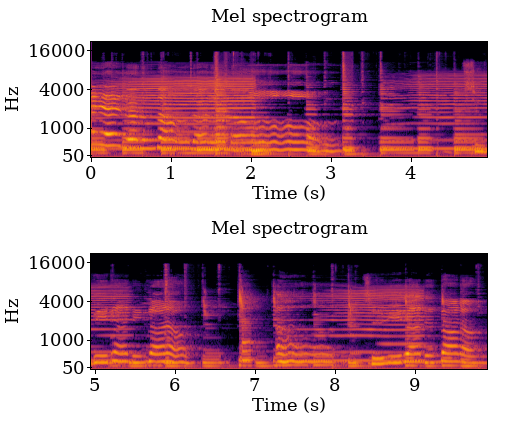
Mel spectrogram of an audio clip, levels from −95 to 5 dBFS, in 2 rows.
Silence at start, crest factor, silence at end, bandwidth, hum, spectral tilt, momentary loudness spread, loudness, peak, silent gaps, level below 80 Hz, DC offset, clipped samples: 0 s; 16 dB; 0 s; 15.5 kHz; none; -4 dB/octave; 10 LU; -20 LUFS; -4 dBFS; none; -52 dBFS; 0.5%; under 0.1%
